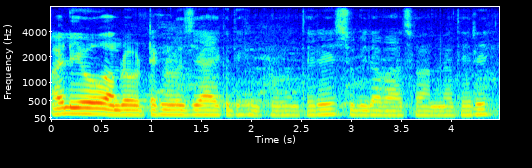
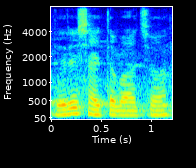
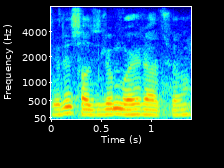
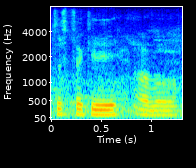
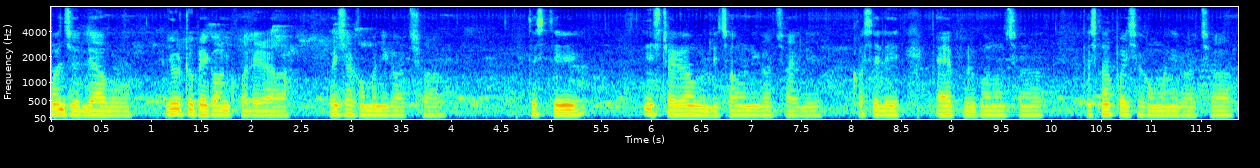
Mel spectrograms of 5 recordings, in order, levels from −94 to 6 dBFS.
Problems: constant background noise, continuous background conversations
